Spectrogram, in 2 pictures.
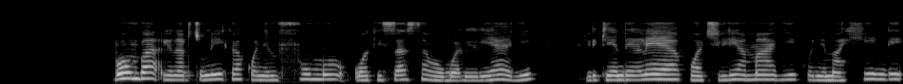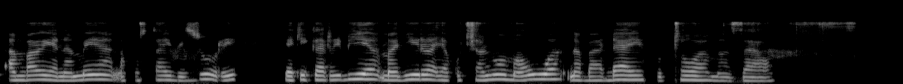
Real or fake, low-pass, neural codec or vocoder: fake; 7.2 kHz; codec, 16 kHz, 4 kbps, X-Codec, HuBERT features, trained on balanced general audio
